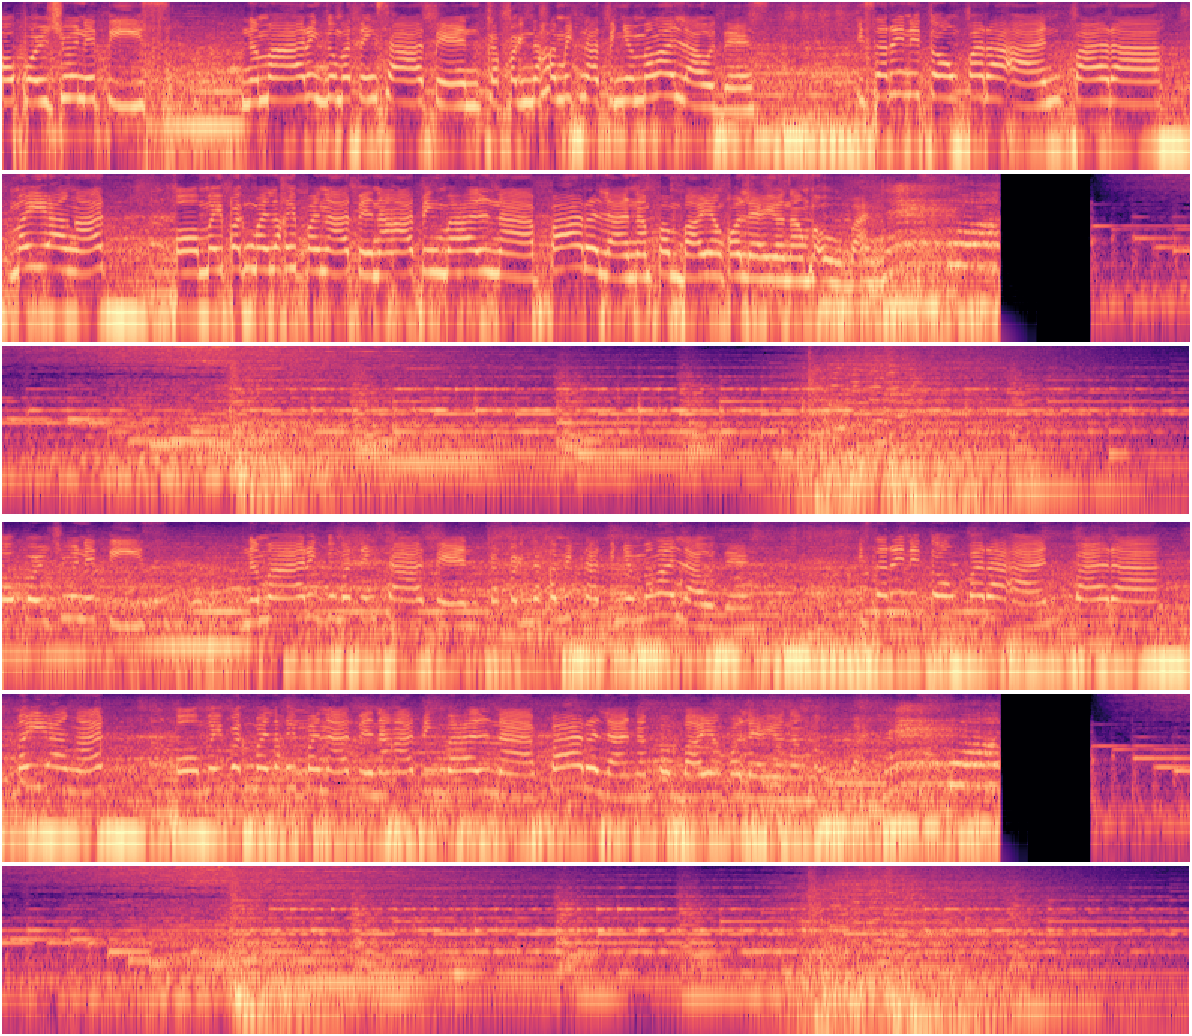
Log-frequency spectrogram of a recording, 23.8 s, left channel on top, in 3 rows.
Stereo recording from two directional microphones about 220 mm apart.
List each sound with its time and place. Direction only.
0.0 s speech: 55° left (ahead or behind)
5.8 s music: 50° left (ahead or behind)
